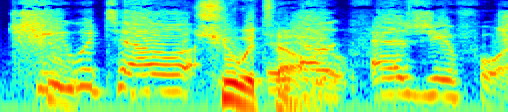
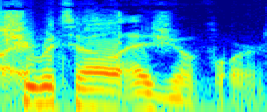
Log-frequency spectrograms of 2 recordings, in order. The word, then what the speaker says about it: Chiwetel Ejiofor: Chiwetel Ejiofor. – Chiwetel Ejiofor.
